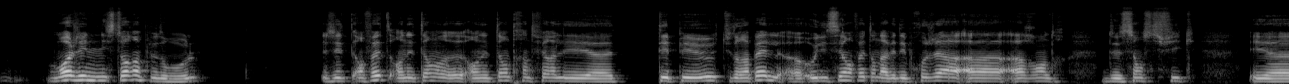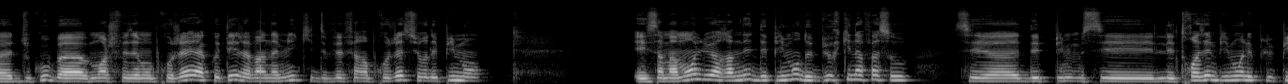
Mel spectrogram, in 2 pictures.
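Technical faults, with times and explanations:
3.52, 7.52, 9.49, 15.49, 19.47 and 23.47 s: overlap between stream segments. Each is a tiny click or skip in the speech. All six fall on boundaries of what sound like 2-second segments, where overlapping time stamps made the player trim 6 to 11 ms of audio that had not actually been duplicated. The waveform jumps abruptly at each splice, and a spectrogram shows a thin vertical broadband line there.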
